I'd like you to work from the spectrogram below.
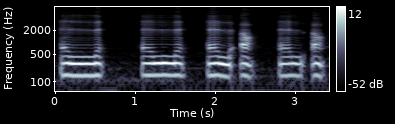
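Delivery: ال repeated alone with a clearly held L; lam pronounced. Shown as a demonstration. Teacher showing the L is spoken, ال broken off syllable by syllable. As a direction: sound out ال, then join it to أ. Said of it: "فإننا ننطق اللام".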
